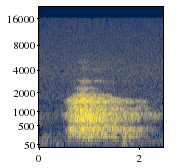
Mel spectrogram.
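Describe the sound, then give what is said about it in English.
A single deep, slow breath during a guided breathing exercise, a soft airy rush that swells quickly, holds, then tapers gradually, faint and alone. “Take a deep breath in and”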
